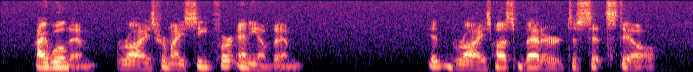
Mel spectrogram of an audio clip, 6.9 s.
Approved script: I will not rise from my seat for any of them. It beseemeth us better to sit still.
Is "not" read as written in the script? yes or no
no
